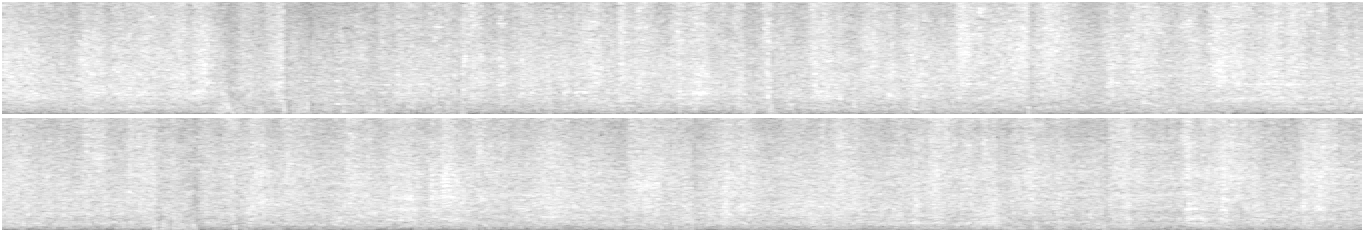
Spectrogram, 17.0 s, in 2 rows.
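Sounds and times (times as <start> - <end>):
freight train wheels clattering: 0.0 - 17.0.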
